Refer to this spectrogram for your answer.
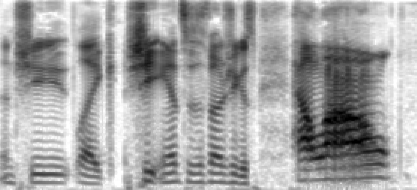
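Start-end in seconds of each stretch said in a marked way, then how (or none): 1.9-2.6 very loud, high-pitched voice. Retelling a call to the emergency line: imitating Joan's voice. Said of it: "this woman sounded like this".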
